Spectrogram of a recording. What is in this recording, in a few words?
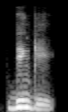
"dinge", Indian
